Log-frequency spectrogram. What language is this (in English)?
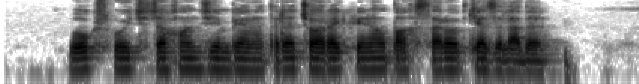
Uzbek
